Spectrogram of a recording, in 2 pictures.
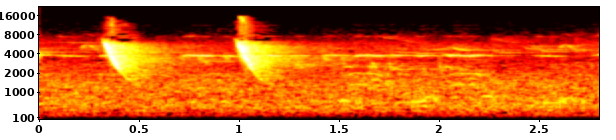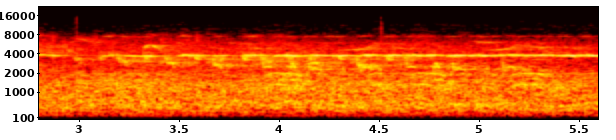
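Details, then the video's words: Eastern spinebill, a honeyeater of Queensland, Australia: two sharp high downward-sweeping chips about a second apart, then quiet with a faint steady high tone and soft background hiss. "Very Pretty! Eastern Spinebill Call"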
